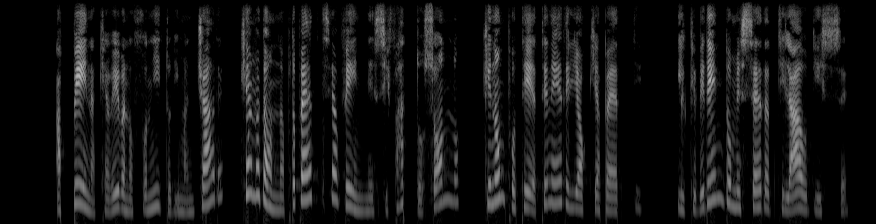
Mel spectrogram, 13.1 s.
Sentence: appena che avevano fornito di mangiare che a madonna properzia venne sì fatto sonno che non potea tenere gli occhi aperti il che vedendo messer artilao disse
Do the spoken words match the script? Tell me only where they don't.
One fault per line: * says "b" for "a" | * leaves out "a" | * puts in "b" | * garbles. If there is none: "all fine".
all fine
